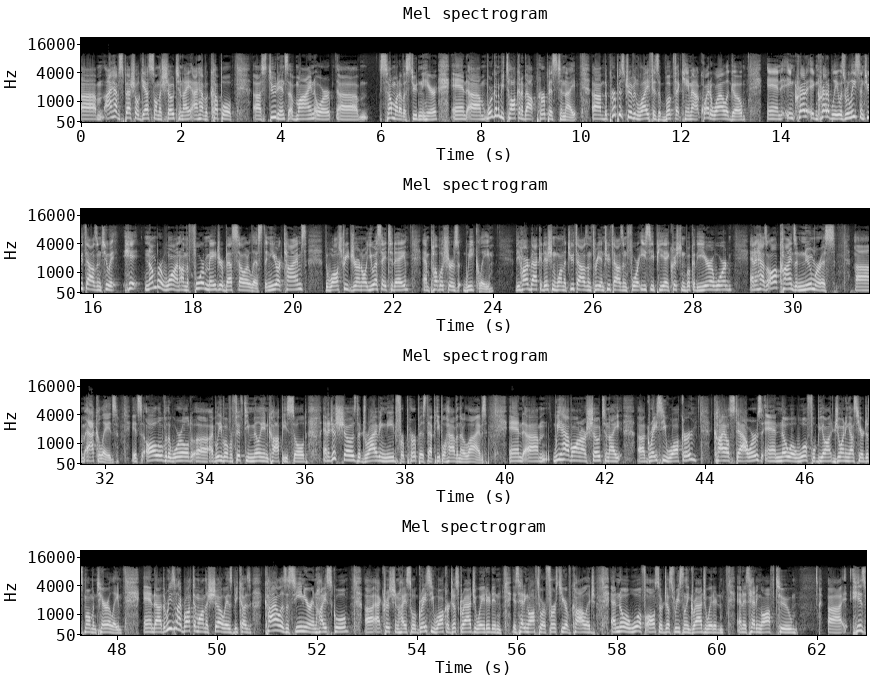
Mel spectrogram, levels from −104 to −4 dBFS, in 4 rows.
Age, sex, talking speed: 30-49, male, 195 wpm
